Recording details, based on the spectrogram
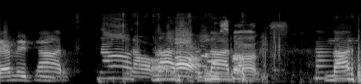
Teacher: मतलब है कि आर को बोलेंगे नहीं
